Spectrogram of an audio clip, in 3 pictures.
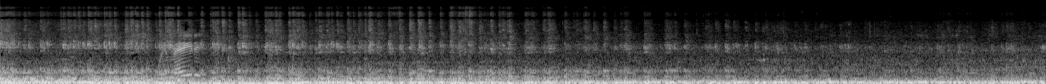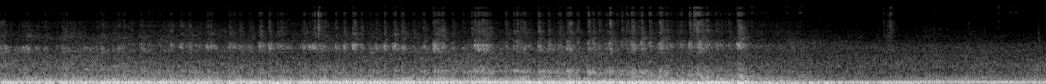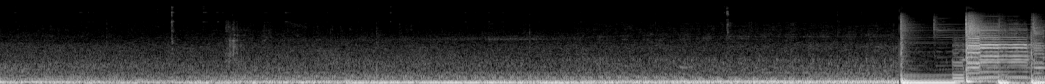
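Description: Classic cars' engines idling with a steady deep rumble: a 1963½ Ford Galaxie, then a 1955 Chevrolet.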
